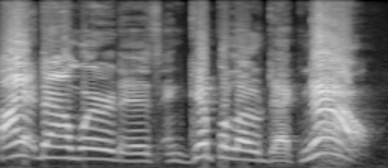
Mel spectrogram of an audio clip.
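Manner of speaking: very loud, high-pitched, barked shout. Voicing the captain ordering the crew below deck: captain yelling orders. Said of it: "he yells back".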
